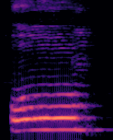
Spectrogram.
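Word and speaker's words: ओ३म्: ओम, ओम मतलब ओ को हमने कितने बार बोला? तीन बार। तो ओ को तीन बार बोलेंगे, माने ओ का उच्चारण तीन बार, तब जाकर क्या बोलेंगे? म।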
